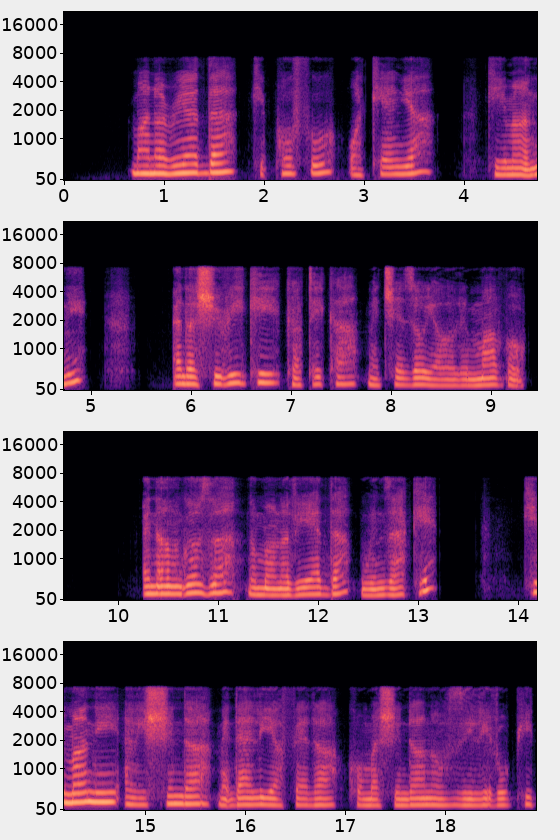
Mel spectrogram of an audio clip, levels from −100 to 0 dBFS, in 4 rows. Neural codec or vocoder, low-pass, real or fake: codec, 16 kHz in and 24 kHz out, 0.4 kbps, LongCat-Audio-Codec, two codebook decoder; 7.2 kHz; fake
